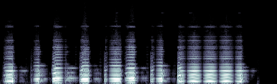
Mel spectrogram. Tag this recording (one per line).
charang
filtered
goldwave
